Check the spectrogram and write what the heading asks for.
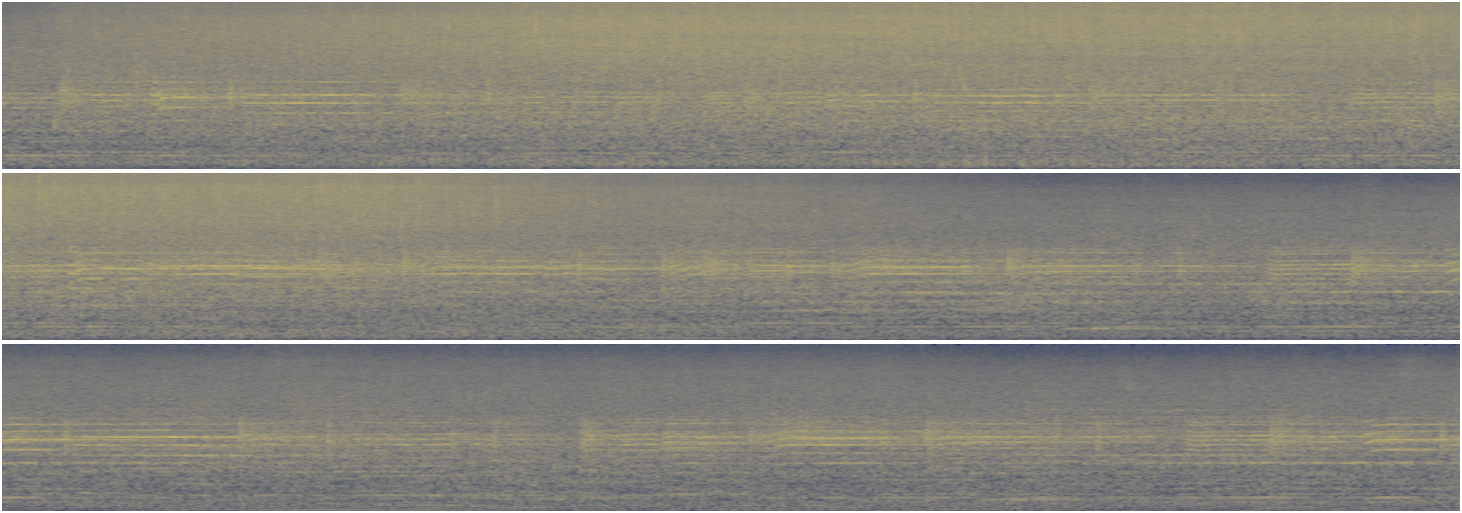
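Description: Slow ambient background music with long held notes, over a steady hiss of running fountain water that fades out about halfway through.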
